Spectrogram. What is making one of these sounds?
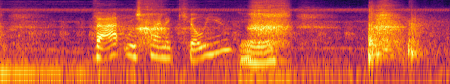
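A boy cries out in distress.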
